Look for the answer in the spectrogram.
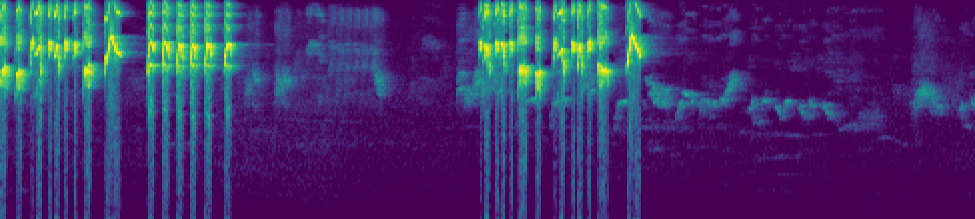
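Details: Orange-headed thrush training song (masteran): two bursts of very rapid, high, harsh, ticking notes separated by a pause, each followed by soft twittering warbles.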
